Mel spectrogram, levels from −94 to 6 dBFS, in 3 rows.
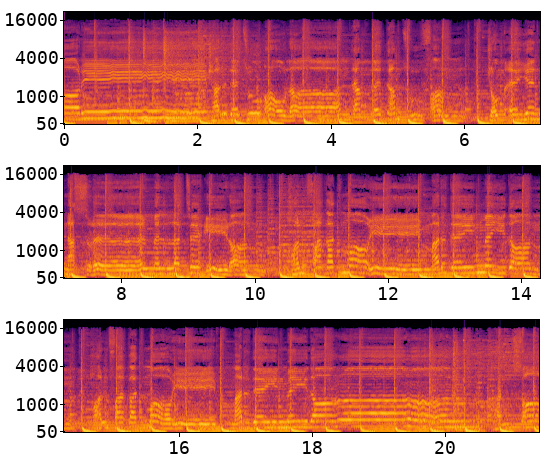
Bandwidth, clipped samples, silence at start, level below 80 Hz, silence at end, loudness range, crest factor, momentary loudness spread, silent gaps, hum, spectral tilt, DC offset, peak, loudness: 17 kHz; under 0.1%; 0 s; -16 dBFS; 0 s; 2 LU; 10 dB; 3 LU; none; none; -5 dB/octave; under 0.1%; 0 dBFS; -11 LUFS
